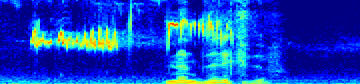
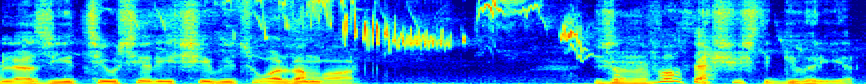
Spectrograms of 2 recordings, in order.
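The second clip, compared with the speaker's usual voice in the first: measured, projected recital of poetry; poem recitation; 5 dB louder than usual. Acted. Reciting a poet's verses before explaining their words, declaimed. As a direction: declaim the verses, mostly louder than conversation.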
